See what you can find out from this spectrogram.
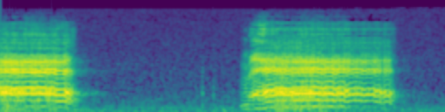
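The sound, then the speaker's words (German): Sheep bleat as they are driven into a pen: two faint, wavering bleats, the second longer, with a quiet pause between them. “Und eines Tages, ich trieb die Schafe gerade in die Hürde.”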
